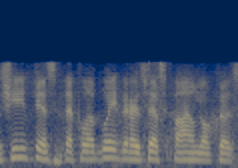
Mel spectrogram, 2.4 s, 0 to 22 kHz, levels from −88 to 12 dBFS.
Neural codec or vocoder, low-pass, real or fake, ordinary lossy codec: codec, 16 kHz, 0.5 kbps, FreqCodec, larger model; 5.4 kHz; fake; AAC, 32 kbps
